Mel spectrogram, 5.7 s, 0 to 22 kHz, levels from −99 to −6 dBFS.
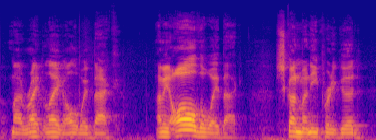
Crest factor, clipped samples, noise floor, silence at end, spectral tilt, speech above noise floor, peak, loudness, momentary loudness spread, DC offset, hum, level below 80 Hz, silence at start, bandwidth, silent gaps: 20 dB; under 0.1%; -60 dBFS; 0.2 s; -6 dB/octave; 32 dB; -8 dBFS; -28 LUFS; 18 LU; under 0.1%; none; -58 dBFS; 0.15 s; 12.5 kHz; none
